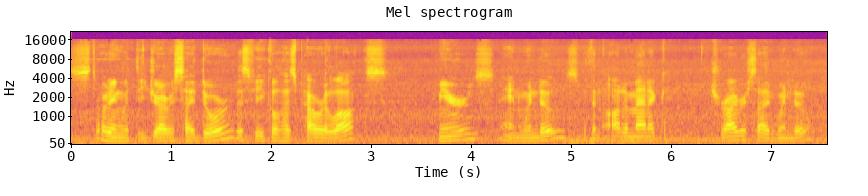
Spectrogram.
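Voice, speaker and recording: There is noticeable background noise, and the sound is dry with no echo. A man talks at a moderate pace. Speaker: car salesperson. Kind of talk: vehicle walkaround presentation. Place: street. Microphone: phone near.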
